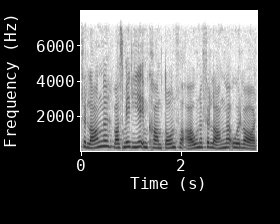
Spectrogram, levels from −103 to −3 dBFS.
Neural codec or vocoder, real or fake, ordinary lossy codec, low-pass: codec, 16 kHz, 4.8 kbps, FACodec; fake; none; 7.2 kHz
